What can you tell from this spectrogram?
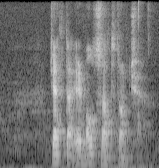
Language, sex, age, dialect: Faroese, male, 36-60, Suðurstreymoy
